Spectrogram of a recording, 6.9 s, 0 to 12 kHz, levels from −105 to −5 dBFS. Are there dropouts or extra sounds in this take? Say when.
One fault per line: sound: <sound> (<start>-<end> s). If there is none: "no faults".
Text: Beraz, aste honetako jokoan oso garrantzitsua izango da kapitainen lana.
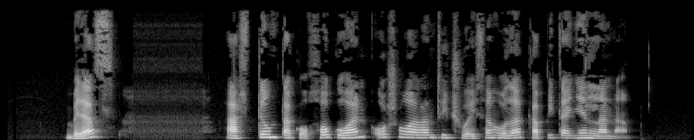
no faults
